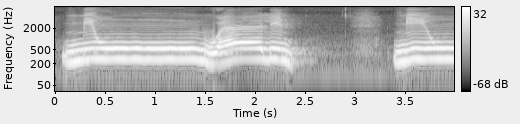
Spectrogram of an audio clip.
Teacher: Hem biz ve harfin ikiletip burun aşağı çıkarıp okuyuz. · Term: idgam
